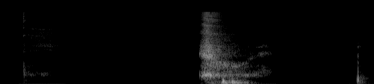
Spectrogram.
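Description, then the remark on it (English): A single fairly loud burp lasting under a second, with a soft breathy exhale just before it and a brief sharp click shortly after, in otherwise quiet surroundings. “Sorry, I had to burp. I heard that.”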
